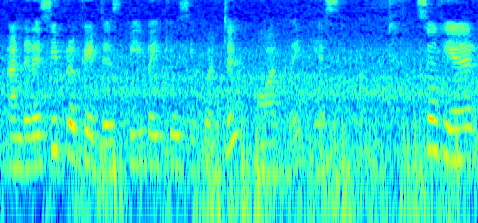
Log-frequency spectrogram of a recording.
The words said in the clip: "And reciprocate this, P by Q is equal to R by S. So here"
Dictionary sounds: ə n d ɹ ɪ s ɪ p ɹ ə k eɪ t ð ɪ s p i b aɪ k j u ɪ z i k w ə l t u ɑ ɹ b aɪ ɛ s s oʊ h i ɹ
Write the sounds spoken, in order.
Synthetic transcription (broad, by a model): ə n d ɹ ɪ s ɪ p ɹ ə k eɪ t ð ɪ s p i b aɪ k j u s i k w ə n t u ɑ ɹ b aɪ ɛ s s oʊ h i ɹ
